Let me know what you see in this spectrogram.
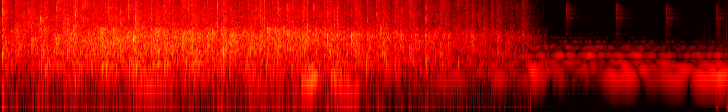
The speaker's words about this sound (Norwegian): En applaus til panelet.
